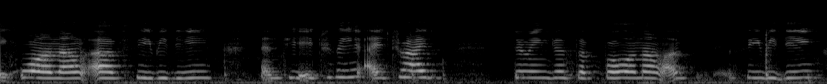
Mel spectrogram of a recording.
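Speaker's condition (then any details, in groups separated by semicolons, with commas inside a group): Cerebral palsy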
